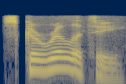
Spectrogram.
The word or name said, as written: scurrility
